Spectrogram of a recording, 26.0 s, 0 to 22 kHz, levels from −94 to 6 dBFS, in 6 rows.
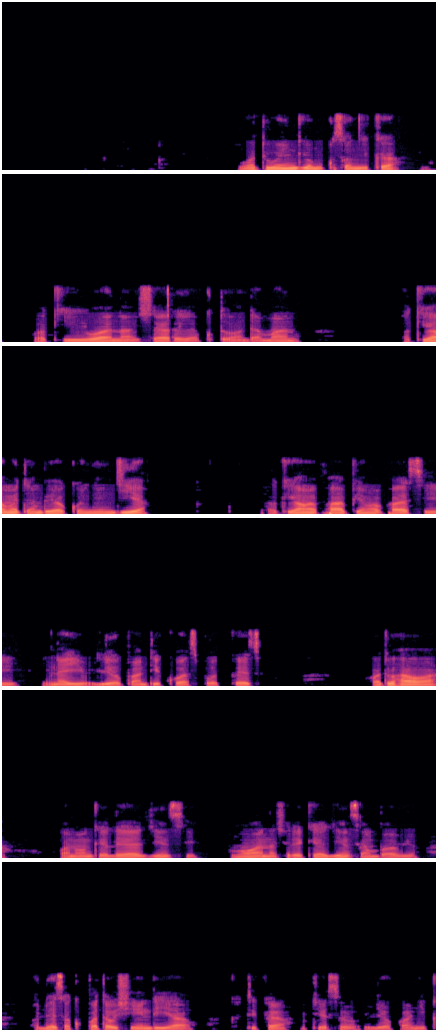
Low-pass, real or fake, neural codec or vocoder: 7.2 kHz; real; none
